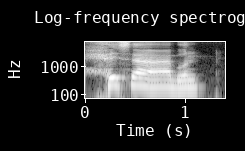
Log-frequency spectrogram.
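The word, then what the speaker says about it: حِسَابٌ: যদি শব্দ লিখি দেখি হিসাবুন হিসাবুন এটা কি হলো হিসাবুন এখানে এক আলিফ টান আছে ঠিক আছে এই যে জব্বরের বাম পাশে খালি আলিফ আছে তো এক আলিফ টান হবে আশা করছি মদের হরফ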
